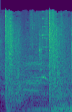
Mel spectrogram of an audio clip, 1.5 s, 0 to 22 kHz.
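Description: A burst of gunfire erupts in the video game Red Dead Redemption 2, rapid overlapping shots cracking loudly and close in a dense fusillade, with a second heavy volley after a second.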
